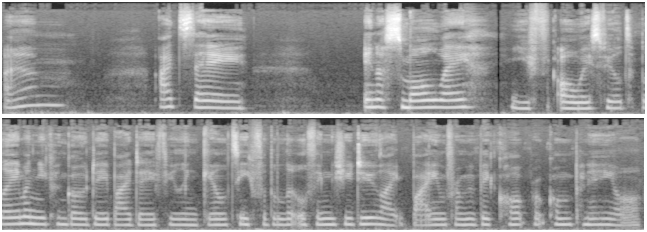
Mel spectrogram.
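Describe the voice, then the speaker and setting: A woman's voice: mid-range voice, steady tone, measured pace, a little mellow. Earnest young woman in her twenties. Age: 20s. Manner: earnest, uses filler "like". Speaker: interviewee. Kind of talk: verbatim interview answers.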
